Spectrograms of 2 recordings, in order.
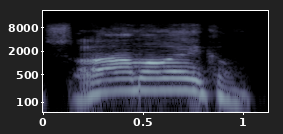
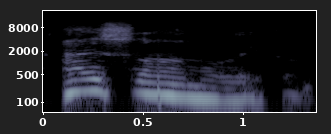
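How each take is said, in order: First: It starts directly with 'salam', no opening vowel. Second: It starts with 'as' and has 'salamu'. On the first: This is the form people used to say. "they used to say" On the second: This is the form he taught people to say. "he said"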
